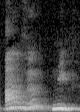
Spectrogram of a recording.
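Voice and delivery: "Avenue" said again slowly; slow repeat. Shown as a demonstration. Teacher repeats "Avenue" slowly for pupils. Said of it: "on va les lire encore une fois".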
